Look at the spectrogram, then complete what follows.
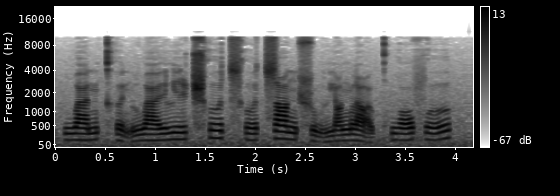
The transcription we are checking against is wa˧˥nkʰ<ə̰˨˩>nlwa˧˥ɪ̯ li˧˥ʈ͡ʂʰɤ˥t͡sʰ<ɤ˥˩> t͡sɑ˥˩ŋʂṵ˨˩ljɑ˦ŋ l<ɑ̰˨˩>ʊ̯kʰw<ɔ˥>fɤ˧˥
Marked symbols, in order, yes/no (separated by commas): yes, no, yes, no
